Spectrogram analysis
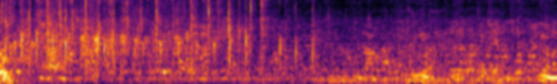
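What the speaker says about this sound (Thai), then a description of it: "ขอเสียงปรบมือกับคุณแจ็คหน่อยเร็ว" A crowd claps in a steady burst of applause while voices chatter and call out over it.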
